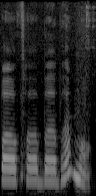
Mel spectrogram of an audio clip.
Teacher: होंठ टकराते हैं दोनों होठों की सहायता से, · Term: ओष्ठ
